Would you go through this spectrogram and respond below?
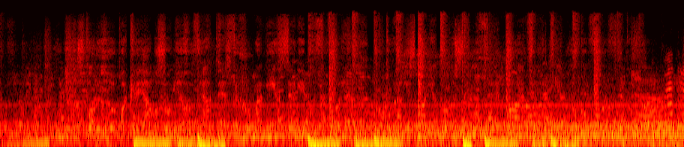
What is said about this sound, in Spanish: tenemos un programa especial desde el avión que está llegando a Santander.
